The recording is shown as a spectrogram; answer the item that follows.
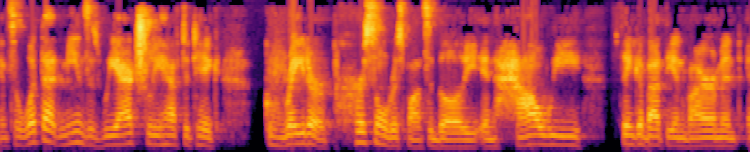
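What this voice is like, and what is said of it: American-sounding English accent. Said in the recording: “I sound very American, but I'm German”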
